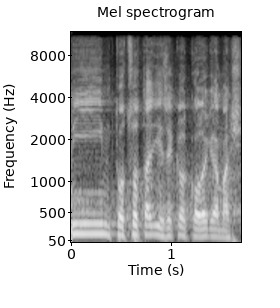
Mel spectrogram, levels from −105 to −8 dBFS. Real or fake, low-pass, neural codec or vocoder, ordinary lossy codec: real; 10.8 kHz; none; MP3, 96 kbps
